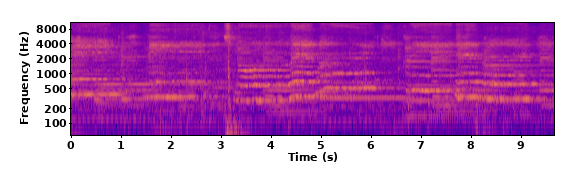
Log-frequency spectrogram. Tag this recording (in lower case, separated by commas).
tender music, music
